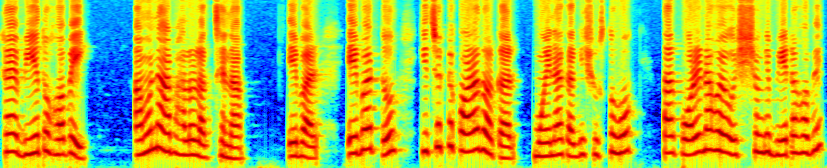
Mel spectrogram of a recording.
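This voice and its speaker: Exasperated young groom, voiced by a woman, arguing, high pitch, dark tone. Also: fast talker, no echo, studio quality, close to an everyday voice. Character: hot-headed young man, groom.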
